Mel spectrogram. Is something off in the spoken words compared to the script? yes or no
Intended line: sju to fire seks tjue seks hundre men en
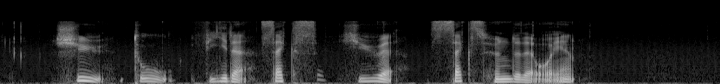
yes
